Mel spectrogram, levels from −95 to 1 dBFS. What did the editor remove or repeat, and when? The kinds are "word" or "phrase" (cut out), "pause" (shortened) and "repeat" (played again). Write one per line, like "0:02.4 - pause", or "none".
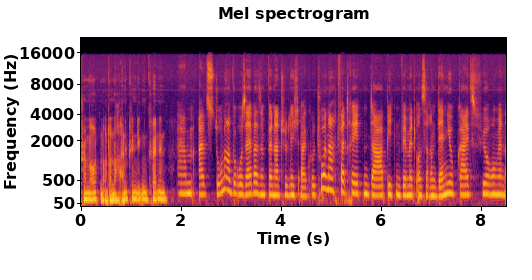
0:01.8 - pause
0:04.4 - word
